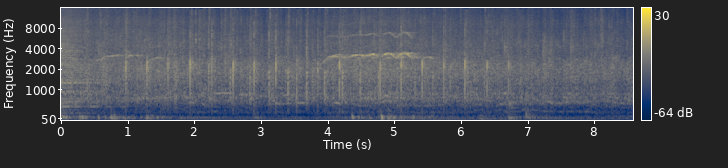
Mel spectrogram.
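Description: Audience applauding, many hands clapping and slowly dying away. A couple of high-pitched calls from the crowd rise above the clapping.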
